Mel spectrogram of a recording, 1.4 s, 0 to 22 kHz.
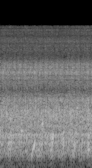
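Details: Honda 8 hp four-stroke outboard after carb cleaning and idle adjustment for ethanol fuel problems, run in a bucket: steady, even idle around 1500–1580 rpm with no hunting or misses; good idle speed.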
